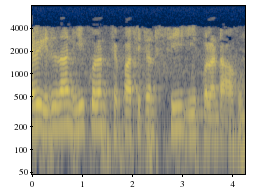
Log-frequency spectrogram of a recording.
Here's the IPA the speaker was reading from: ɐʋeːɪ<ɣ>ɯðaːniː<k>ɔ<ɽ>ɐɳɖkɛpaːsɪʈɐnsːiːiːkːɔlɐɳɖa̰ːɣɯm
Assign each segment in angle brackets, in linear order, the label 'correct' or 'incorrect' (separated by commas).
incorrect, correct, incorrect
